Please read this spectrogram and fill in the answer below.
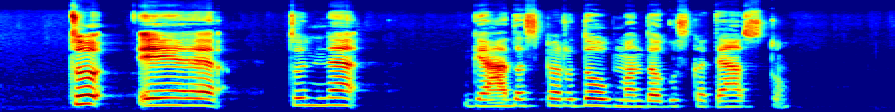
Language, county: Lithuanian, Vilnius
